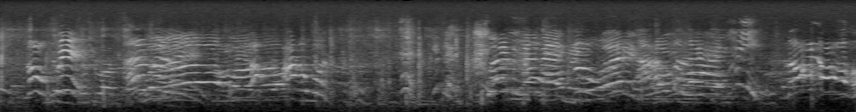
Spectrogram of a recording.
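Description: Several young children's voices chattering and calling out at once, high-pitched and overlapping, with a brief lull near the middle.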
